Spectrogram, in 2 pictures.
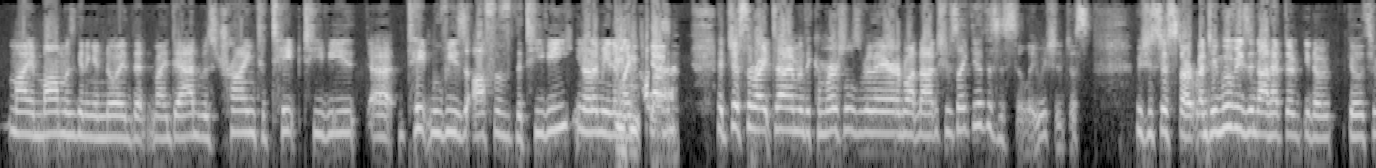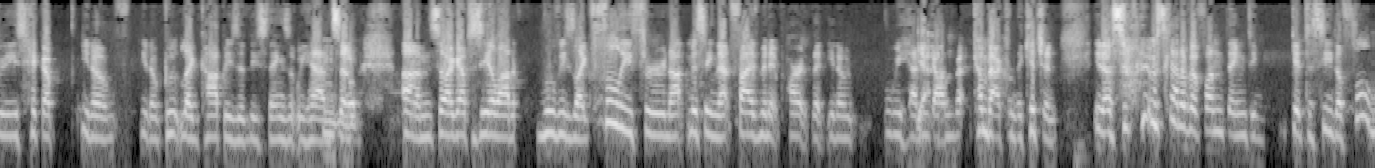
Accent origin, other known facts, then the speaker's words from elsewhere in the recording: Syracuse, New York, United States; now in Maine, United States; I grew up in Syracuse, New York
